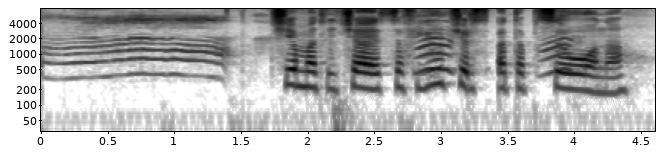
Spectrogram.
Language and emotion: Russian, neutral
